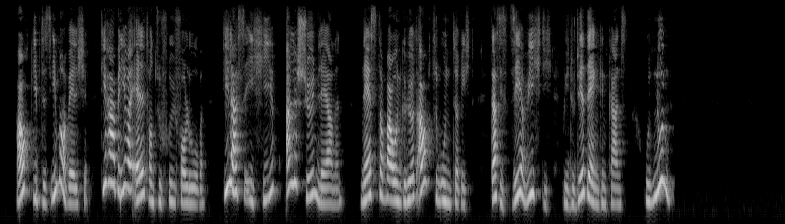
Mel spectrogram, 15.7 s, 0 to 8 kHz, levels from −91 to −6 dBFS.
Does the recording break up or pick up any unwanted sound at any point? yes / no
no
